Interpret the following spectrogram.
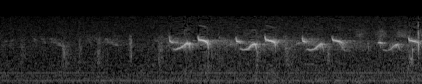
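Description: Bird chirping on a cartoon soundtrack: a run of short, repeated chirps, about three a second, that get louder a little under halfway through, over a faint steady hum.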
